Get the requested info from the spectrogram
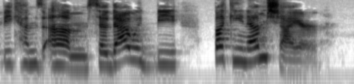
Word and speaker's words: Buckinghamshire: So the emphasis is on the first syllable, Buckinghamshire. Buckinghamshire.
